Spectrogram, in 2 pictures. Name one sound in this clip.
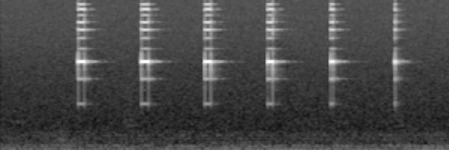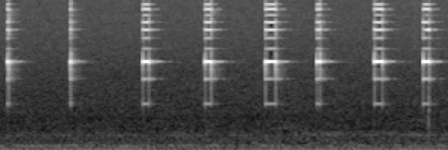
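A pulse meter beeps short and high with each heartbeat.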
